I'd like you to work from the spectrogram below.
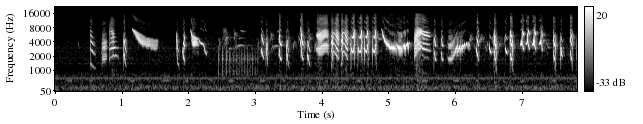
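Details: Common linnet in full territorial song: sweeping downslurred whistles, a dry buzzy rattle, then dense rapid twittering and trills in quick succession, over a faint constant hum.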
